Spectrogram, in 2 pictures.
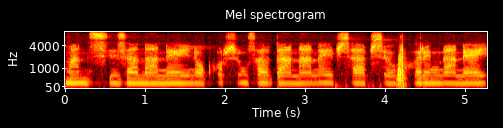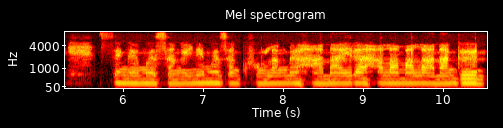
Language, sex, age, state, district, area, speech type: Bodo, female, 45-60, Assam, Chirang, rural, spontaneous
